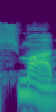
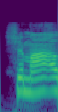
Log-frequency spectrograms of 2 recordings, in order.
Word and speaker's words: Shema: And we were having a conversation about, I don't even recall exactly how we got onto the conversation, but it trended toward the Shema, the Shema, depending on who you're talking to. Did I say that? Did I pronounce that correctly, Dana? What would you say? Shema? Okay, all right, fair enough.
